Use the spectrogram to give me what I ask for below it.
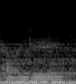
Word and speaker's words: Haringey: I can't pronounce it properly. Haringi. Haringey.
